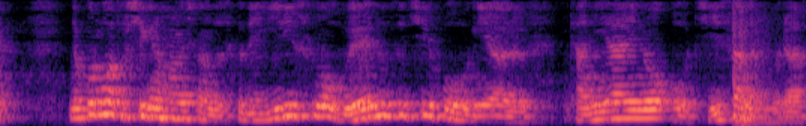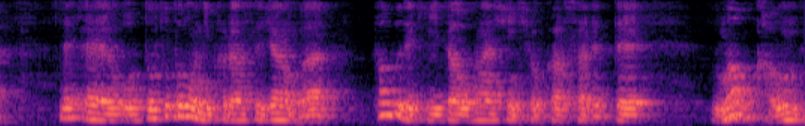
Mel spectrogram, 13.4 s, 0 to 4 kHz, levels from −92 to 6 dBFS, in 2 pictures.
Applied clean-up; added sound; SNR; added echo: none; Gunshot, gunfire; 18 dB; reverberation time 0.6 s.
